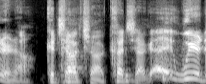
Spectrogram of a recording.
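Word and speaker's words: Tkachuk: I'm gonna go with Kachuk, as in Brady. Did I say it right or no? Kachuk.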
